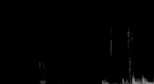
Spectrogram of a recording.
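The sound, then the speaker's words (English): Tea being sipped: one short, soft slurp, a brief pause, then a quick run of louder, wet slurping and swallowing sounds. No one speaks. “Tea sip. Give me a sec.”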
